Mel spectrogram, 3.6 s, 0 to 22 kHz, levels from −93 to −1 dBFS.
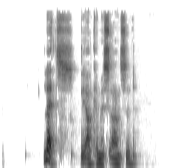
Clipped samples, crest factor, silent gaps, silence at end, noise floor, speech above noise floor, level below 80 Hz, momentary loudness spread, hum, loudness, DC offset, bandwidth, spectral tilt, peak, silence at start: under 0.1%; 22 dB; none; 0.9 s; -89 dBFS; 65 dB; -64 dBFS; 13 LU; none; -23 LUFS; under 0.1%; 17 kHz; -3.5 dB/octave; -4 dBFS; 0.9 s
